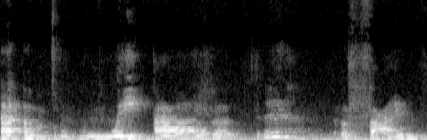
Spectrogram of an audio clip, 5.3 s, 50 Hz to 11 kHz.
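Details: Role-played 55-year-old right-handed woman with global aphasia after an intracerebral hemorrhage that caused extensive left-hemisphere cortical damage in the middle cerebral artery region; hesitant, minimal output when asked how she feels.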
